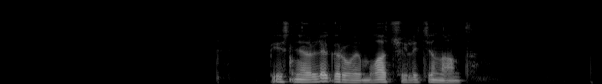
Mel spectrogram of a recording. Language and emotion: Russian, neutral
